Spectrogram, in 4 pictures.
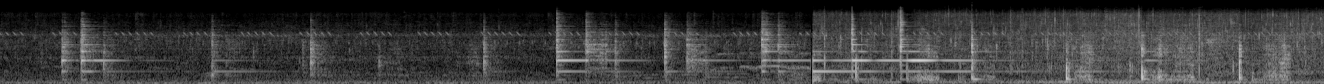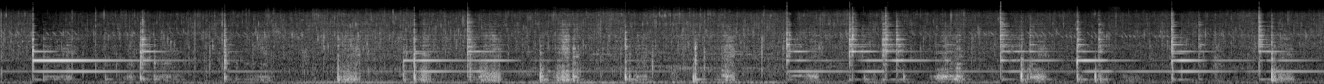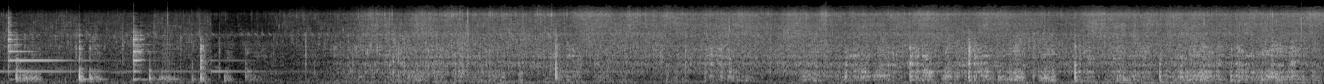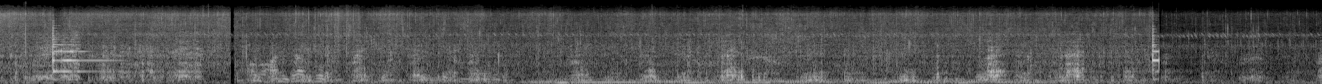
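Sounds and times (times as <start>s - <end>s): food sizzling in pan: 4.5s - 52.9s
metal spoon stirring in pan: 4.7s - 52.9s.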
